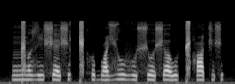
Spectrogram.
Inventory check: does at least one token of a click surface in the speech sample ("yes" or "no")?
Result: yes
